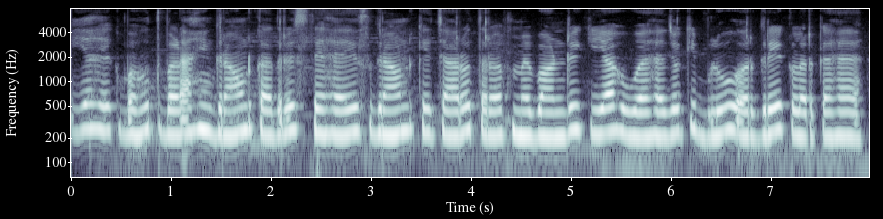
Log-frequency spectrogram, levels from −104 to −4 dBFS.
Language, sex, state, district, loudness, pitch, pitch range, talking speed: Hindi, female, Jharkhand, Garhwa, -16 LUFS, 225 Hz, 215-240 Hz, 205 wpm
